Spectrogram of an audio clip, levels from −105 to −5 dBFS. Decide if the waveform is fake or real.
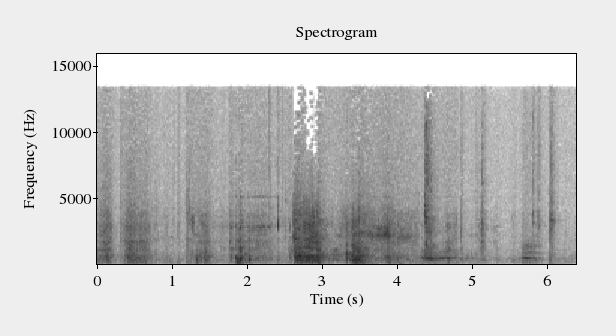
real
